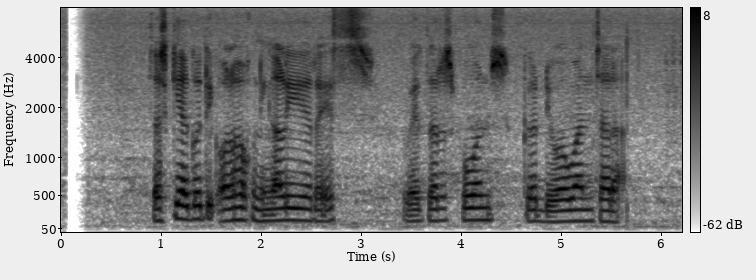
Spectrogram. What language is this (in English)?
Sundanese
